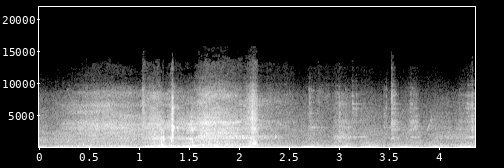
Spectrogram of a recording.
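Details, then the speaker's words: Honda engine on a trencher holds a steady fast idle after starting and won't drop to slow idle; cause found: throttle return spring missing from the carburetor linkage. "i figured out why it's not idling slow but the the spring the throttle spring is missing"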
